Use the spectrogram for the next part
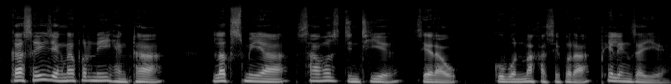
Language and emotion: Bodo, neutral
